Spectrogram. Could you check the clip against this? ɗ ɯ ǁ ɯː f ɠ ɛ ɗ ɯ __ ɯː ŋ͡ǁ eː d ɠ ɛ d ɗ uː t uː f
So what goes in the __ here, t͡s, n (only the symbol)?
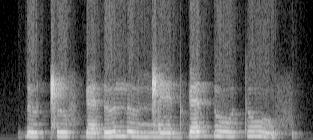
n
